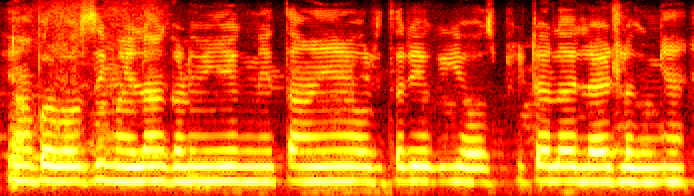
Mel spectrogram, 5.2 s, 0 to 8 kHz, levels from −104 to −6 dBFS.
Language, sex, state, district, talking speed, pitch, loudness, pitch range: Bundeli, female, Uttar Pradesh, Budaun, 240 wpm, 230 Hz, -13 LUFS, 225-235 Hz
